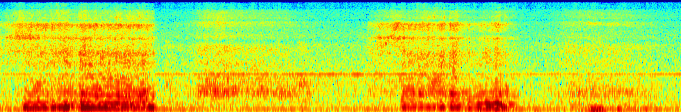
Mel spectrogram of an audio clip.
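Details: Mitka, a pet cat, snoring: two soft, rasping, buzzy snores about a second long each, roughly three seconds apart, with quiet breathing between them and a faint steady hum.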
